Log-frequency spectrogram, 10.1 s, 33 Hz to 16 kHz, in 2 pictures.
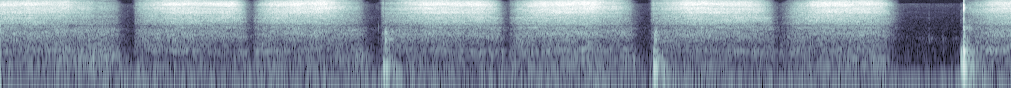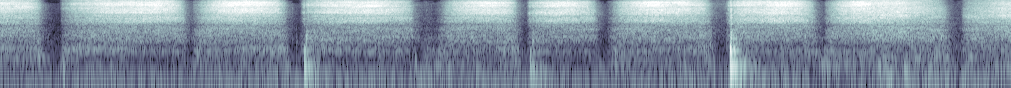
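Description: Sanding block with 220-grit sandpaper rubbed back and forth by hand along the grain of a Douglas fir floorboard, a scratchy stroke about twice a second, with a short pause just before halfway.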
